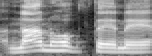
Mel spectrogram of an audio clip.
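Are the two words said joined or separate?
joined. The two words run together without a break. The speaker calls it right. "ಒಟ್ಟಿಗೆ ಹೇಳ್ತೀವಿ"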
